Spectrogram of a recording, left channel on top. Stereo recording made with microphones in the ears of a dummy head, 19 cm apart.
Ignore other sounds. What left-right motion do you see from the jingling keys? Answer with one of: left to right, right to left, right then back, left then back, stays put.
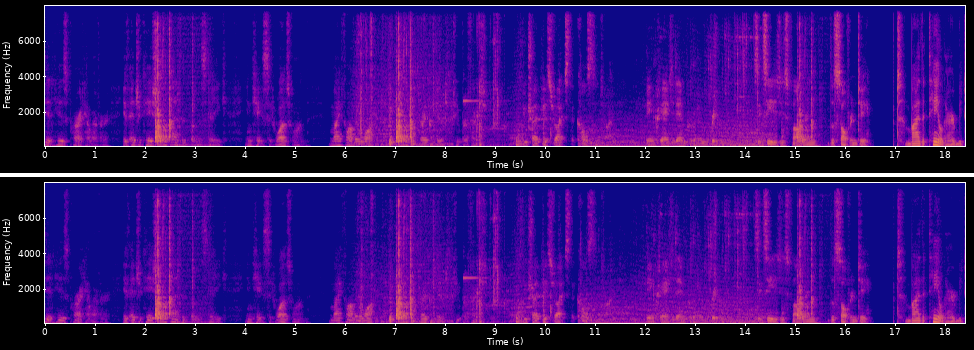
right then back.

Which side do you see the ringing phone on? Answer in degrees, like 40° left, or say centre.
centre.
